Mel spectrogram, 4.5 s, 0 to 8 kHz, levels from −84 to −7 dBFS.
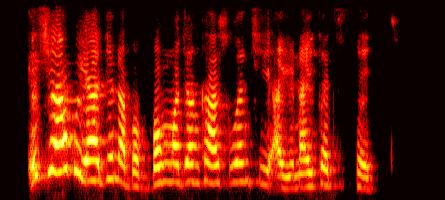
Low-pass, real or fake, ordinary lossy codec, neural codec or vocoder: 7.2 kHz; fake; Opus, 32 kbps; codec, 44.1 kHz, 7.8 kbps, Pupu-Codec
